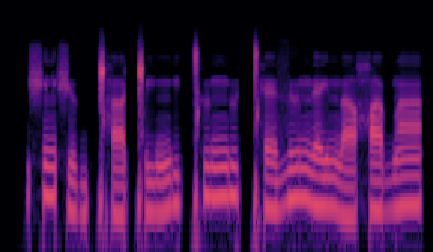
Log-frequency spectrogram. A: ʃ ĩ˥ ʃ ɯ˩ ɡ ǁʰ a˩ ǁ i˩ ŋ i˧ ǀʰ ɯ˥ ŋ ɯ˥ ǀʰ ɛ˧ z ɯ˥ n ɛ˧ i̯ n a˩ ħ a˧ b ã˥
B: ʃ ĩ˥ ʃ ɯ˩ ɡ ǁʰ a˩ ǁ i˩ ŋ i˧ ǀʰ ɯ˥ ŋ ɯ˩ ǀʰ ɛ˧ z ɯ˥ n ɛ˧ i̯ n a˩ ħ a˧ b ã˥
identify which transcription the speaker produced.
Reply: A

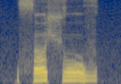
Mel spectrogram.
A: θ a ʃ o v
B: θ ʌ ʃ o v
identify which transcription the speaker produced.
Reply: B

